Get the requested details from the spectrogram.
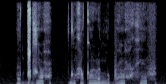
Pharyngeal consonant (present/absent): present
